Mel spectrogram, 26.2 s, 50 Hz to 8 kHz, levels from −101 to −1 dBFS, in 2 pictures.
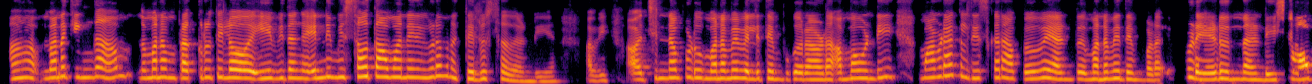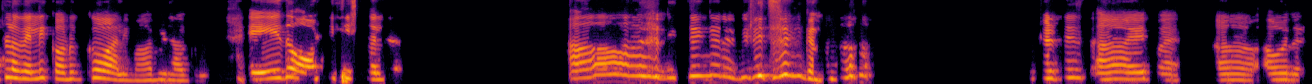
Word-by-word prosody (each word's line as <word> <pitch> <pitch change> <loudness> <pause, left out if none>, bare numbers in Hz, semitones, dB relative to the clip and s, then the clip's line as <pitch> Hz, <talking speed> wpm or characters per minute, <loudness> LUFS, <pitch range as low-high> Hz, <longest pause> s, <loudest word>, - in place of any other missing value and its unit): ఆహ్, 280 +1 +1 0.2
మనకి 310 +2 +2
ఇంగా 295 +2 +1 0.5
మనం 300 0 +3
ప్రకృతిలో 285 +2 +3 0.3
ఏ - - +2
విధంగా 275 -1 0
ఎన్ని 285 +3 +1
మిస్ 300 -1 +2
అవుతాము 320 -2 +5
అనేది 300 -1 0
కూడా 340 +3 +1
మనకు 285 -6 -3
తెలుస్తదండి 215 -10 -3 0.5
అవి 180 +1 -9 0.3
ఆహ్, 225 - +1
చిన్నప్పుడు 280 +2 0
మనమే 265 +2 +3
వెళ్లి 245 -1 0
తెంపుకోరావడం, 225 -2 +1
అమ్మ 235 +3 -2
ఉండి 275 +3 -2 0.4
"మామిడాకులు 330 +2 0
తీసుకురా 270 +2 -1
పోవే" 255 +4 +2
అంటూ 230 +1 -4 0.2
మనమే 245 +3 +1
తెంపడం, 205 -2 -4
ఇప్పుడేడుందండి 235 -5 +1
షాప్‌లో 245 +5 +3
వెళ్లి 250 +4 0
కొనుక్కోవాలి 235 -2 -1
మామిడాకులు 200 - -10 0.6
ఏదో 280 +3 +2 0.2
ఆర్టిఫిషియల్. 230 -1 -3 1.9
ఆ! - - +3 0.9
నిజంగానండి 335 -1 -4
నిజంగా. 350 -4 +2 2.3
కటేసి 275 +2 -2 0.2
ఆ! - - -1 0.3
ఐపాయ్. 215 -5 -8 0.5
ఆ! - - -4 0.4
అవునండి. 215 -1 -5
265 Hz, 100 wpm, -23 LUFS, 225-295 Hz, 2.3 s, అవుతాము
